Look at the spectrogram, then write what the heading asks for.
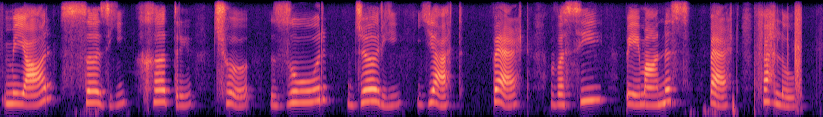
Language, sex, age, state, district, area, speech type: Kashmiri, female, 18-30, Jammu and Kashmir, Baramulla, rural, read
